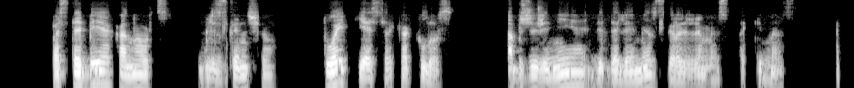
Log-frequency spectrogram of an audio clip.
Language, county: Lithuanian, Kaunas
